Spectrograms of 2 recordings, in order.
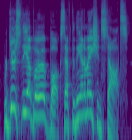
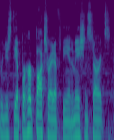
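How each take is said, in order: First: It is read in a put-on Axel voice. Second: It is read in the speaker's normal voice.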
